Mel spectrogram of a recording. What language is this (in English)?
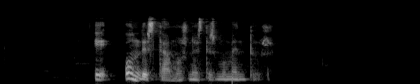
Galician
